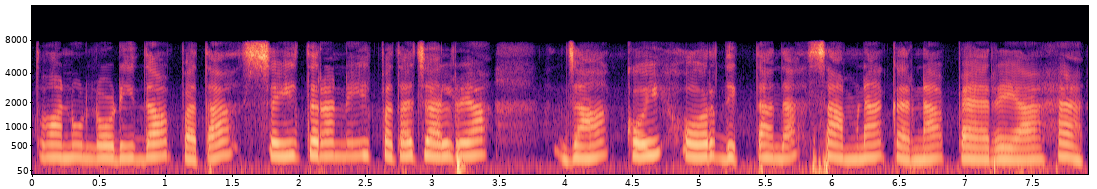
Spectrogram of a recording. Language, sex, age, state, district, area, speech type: Punjabi, female, 18-30, Punjab, Fazilka, rural, spontaneous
